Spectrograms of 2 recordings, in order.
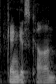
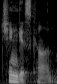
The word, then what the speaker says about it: Chinggis Khan: we've all heard of Genghis Khan, though the real pronunciation is Chinggis Khan.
